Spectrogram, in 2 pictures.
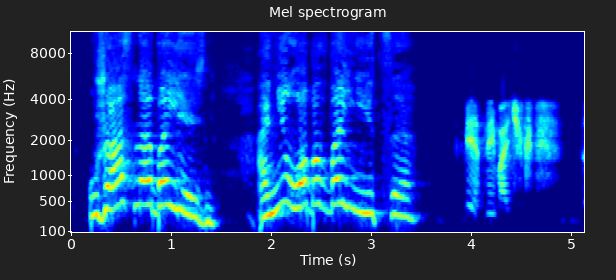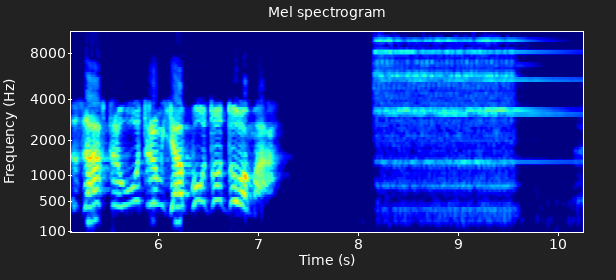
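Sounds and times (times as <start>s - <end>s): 
speech: 0.2s - 7.2s
telephone bell ringing: 8.2s - 10.2s.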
